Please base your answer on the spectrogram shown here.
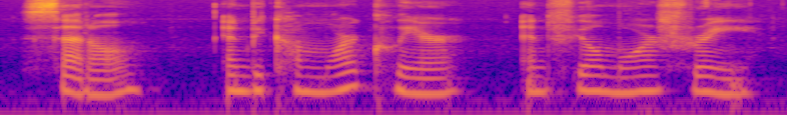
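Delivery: calm, measured meditation voice with long pauses; guided meditation. Acted. Guiding beginners to focus on the breath, calm meditation voice. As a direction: settle listeners gently, leaving space between instructions.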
